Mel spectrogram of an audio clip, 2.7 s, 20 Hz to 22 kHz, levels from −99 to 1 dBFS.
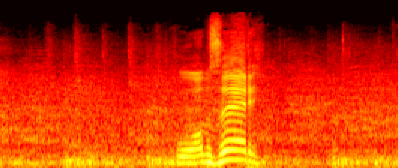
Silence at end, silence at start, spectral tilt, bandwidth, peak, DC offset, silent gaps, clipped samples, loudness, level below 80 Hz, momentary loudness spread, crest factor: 0 s; 0 s; -5 dB/octave; 15 kHz; -6 dBFS; under 0.1%; none; under 0.1%; -21 LUFS; -44 dBFS; 18 LU; 16 dB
